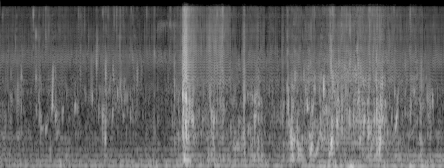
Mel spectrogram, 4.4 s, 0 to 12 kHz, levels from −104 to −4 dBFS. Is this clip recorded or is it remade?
remade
